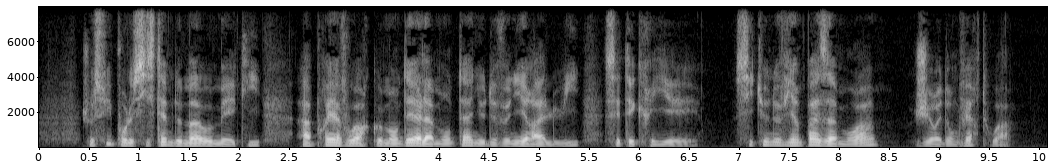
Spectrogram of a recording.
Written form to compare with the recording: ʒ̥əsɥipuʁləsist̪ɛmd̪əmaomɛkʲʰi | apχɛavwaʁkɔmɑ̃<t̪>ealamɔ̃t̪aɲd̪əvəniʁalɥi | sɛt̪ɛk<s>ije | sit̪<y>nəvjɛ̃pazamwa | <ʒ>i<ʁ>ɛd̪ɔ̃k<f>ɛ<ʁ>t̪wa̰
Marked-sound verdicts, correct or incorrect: incorrect, incorrect, correct, correct, correct, incorrect, correct

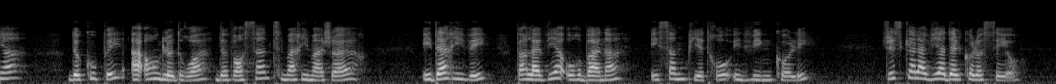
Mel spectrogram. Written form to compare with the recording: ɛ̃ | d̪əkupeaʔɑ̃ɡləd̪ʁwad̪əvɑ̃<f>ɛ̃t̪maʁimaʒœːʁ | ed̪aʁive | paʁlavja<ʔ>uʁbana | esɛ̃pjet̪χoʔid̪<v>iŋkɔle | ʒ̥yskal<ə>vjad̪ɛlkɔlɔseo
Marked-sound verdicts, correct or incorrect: incorrect, correct, correct, incorrect

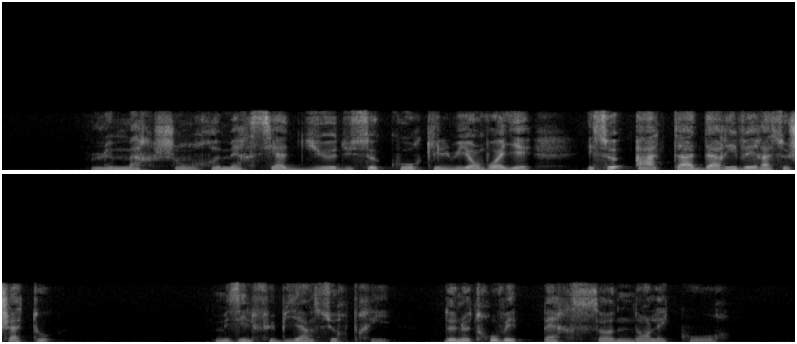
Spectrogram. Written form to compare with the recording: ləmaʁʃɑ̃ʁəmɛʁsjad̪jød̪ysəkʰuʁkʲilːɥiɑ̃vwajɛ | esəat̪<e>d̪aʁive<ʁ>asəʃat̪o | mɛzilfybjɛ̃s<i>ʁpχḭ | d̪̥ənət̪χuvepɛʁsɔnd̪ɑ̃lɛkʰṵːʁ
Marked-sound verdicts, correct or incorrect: incorrect, correct, incorrect

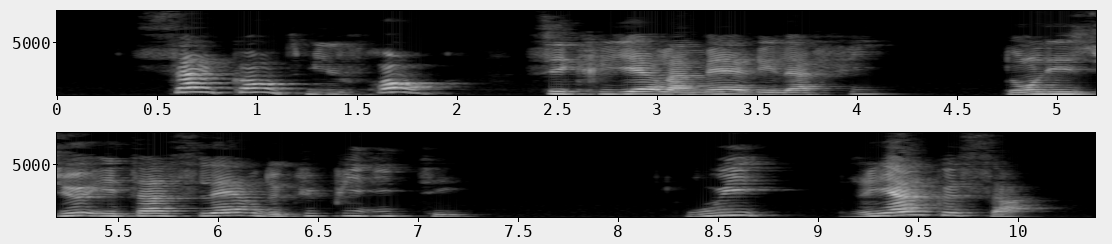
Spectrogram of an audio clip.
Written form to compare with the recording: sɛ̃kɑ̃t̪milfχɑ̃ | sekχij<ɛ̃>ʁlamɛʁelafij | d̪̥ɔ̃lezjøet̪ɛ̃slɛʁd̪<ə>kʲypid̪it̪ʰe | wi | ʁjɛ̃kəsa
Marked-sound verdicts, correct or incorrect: incorrect, correct

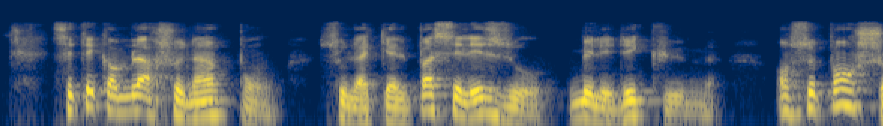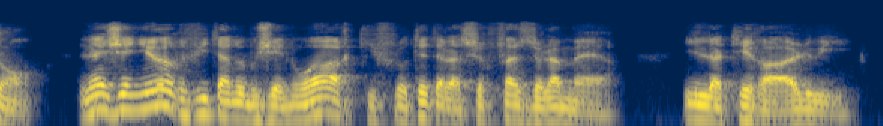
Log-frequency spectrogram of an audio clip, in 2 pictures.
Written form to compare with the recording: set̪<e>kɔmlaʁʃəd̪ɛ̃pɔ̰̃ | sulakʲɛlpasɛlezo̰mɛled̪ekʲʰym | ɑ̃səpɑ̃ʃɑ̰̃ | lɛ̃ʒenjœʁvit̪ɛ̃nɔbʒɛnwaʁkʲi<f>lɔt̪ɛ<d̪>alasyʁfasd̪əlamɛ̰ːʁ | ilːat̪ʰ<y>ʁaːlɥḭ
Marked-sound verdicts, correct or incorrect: incorrect, correct, incorrect, incorrect

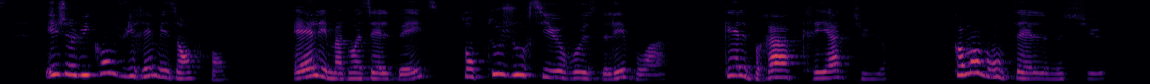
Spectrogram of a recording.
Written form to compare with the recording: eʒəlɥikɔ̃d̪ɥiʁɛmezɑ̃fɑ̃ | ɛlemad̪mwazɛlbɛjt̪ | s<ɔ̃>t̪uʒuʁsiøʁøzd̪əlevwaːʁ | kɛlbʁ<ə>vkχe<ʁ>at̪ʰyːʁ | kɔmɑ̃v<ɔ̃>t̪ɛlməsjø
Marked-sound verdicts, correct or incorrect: correct, incorrect, incorrect, correct

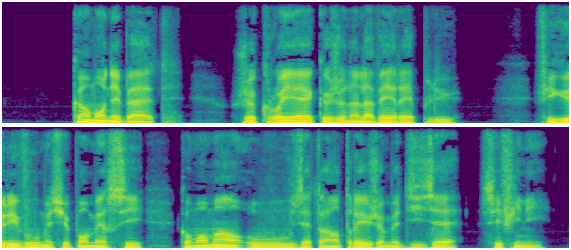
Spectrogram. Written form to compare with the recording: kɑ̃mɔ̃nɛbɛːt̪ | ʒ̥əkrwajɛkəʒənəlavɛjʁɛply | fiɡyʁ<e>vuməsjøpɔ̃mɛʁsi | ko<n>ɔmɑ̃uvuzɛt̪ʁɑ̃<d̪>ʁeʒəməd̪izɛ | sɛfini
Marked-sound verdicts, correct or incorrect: correct, incorrect, incorrect

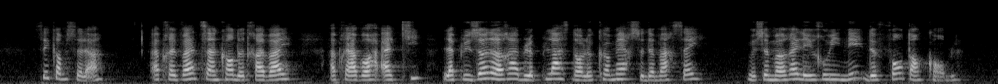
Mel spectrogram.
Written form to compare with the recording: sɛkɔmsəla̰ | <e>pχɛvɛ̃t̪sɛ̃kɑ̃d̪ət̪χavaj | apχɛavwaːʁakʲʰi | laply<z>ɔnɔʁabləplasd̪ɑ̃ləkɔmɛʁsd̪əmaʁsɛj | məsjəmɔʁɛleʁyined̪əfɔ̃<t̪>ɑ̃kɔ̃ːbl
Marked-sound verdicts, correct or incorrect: incorrect, correct, correct

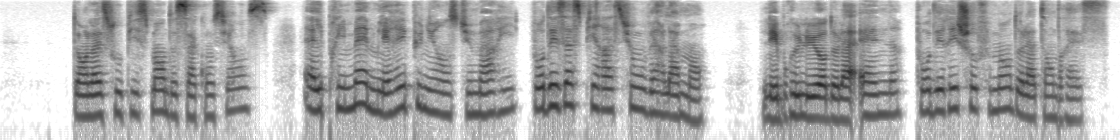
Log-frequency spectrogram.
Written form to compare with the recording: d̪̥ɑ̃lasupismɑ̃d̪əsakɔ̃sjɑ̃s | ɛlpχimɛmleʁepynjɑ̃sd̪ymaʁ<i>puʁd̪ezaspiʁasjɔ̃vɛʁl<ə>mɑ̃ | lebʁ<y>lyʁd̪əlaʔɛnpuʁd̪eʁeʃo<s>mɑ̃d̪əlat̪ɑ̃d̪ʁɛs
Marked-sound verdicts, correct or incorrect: correct, incorrect, correct, incorrect

